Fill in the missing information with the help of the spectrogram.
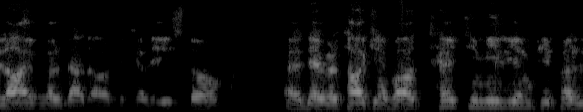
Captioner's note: speaking Farsi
